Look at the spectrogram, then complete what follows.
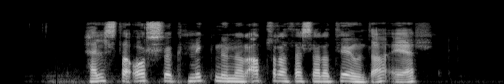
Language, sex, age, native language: Icelandic, male, 20-29, Icelandic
